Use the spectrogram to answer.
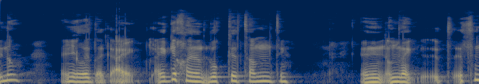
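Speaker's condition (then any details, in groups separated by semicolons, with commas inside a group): Spastic cerebral palsy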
